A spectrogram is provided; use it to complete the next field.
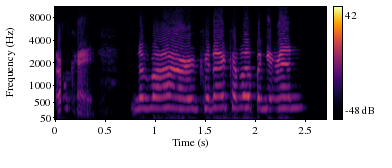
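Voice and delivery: very high, squeaky egg creature voice. A performer switching back into their egg character, in egg voice. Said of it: "Egg voice".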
